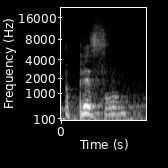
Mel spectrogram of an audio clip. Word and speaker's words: epistle: The English word for letters is epistle, with a silent T.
